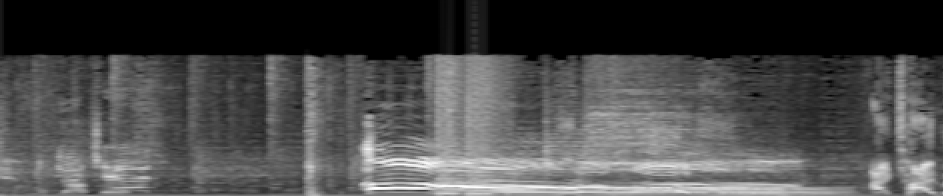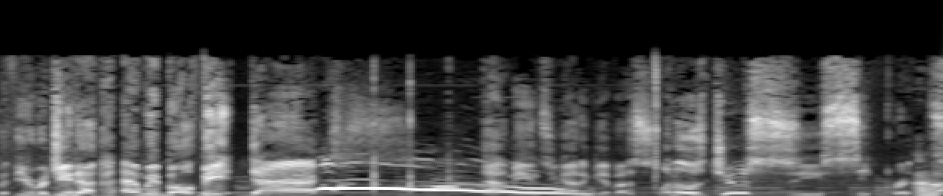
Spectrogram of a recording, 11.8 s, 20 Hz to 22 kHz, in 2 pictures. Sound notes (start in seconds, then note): 2.7 disappointed groans; 7.8 cheers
